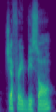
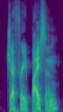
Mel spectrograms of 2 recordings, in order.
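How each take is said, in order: First: "Bison" as French "bee-SO", nasal end, final n dropped; "Bison" with an ee sound and a nasal French o; French reading. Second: "Bison" said like the animal, "BYE-sun"; "Bison" with an English long i and a final n; English reading. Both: Shown as a demonstration. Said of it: "or Geoffrey Bison".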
